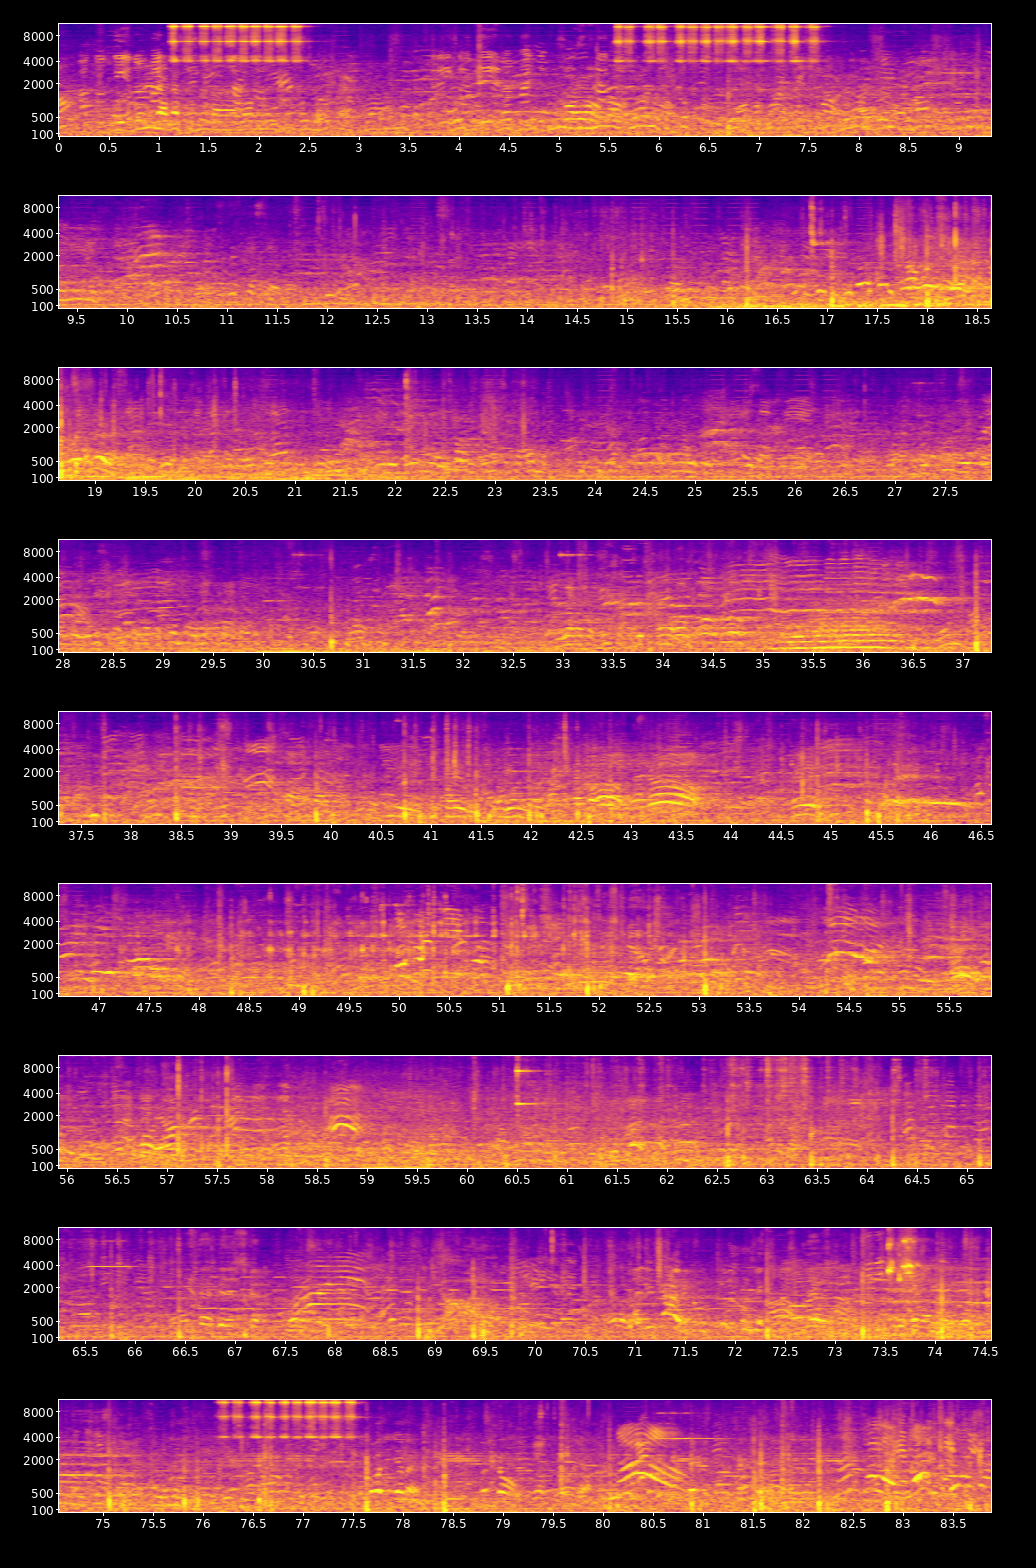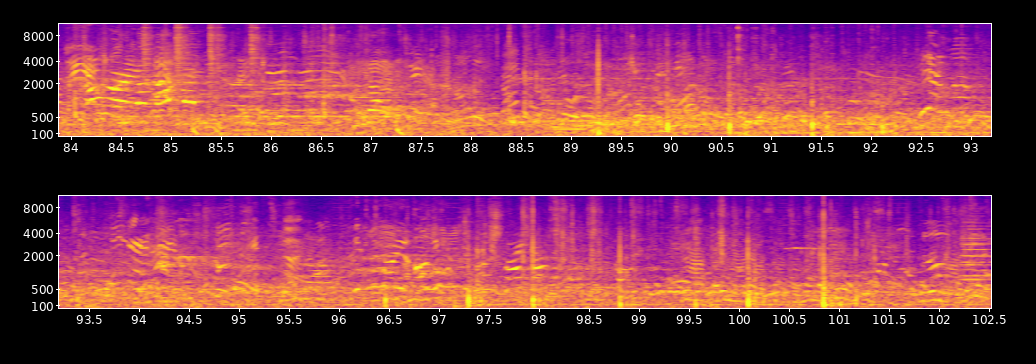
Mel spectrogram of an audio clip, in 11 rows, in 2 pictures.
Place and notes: Benninger Playground, Fresh Pond Road, Madison St, Ridgewood, NY, USA - Ridgewood Playground
Late afternoon at the Benninger Playground in Ridgewood, Queens.
Sounds of children playing, bicycle bells, basketball sounds, and music.
Zoom h6
United States, 22 March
